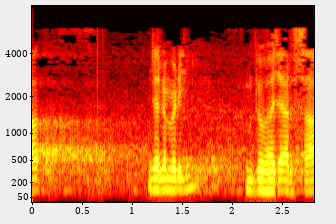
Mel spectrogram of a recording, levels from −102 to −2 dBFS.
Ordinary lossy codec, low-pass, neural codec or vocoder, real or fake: MP3, 24 kbps; 7.2 kHz; vocoder, 22.05 kHz, 80 mel bands, Vocos; fake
